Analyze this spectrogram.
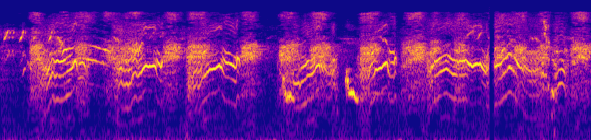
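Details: Sooty-headed bulbul noisy calls used as a bird lure: dense, overlapping squeaky chatter of rapid rising and falling notes, nearly continuous with brief gaps, high-pitched and busy throughout.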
